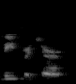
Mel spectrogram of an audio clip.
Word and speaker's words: literature: Sí, rápidamente en español, a veces sí, palabras que tienen cuatro sílabas quedan en tres. Este es un ejemplo de ello. Podría ser literature, pero no, lo pronuncias literature.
